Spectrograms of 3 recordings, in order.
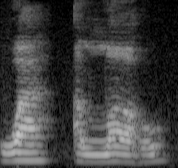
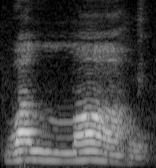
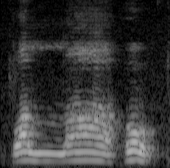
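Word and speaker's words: والله: But if you put wow there, by God, you say Wallahu, not wa Allahu. You say Wallahu. Wallahi. Mathalan, Wallahi. Wallahu.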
